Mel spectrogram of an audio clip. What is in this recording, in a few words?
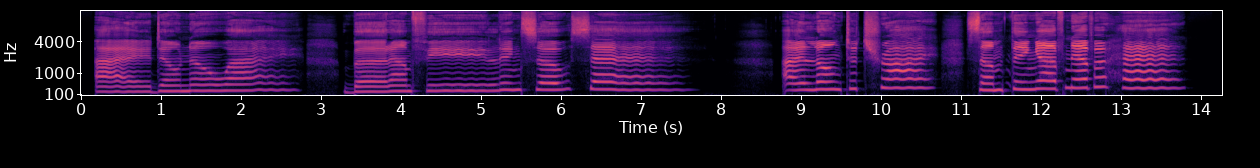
LDC vocals U87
